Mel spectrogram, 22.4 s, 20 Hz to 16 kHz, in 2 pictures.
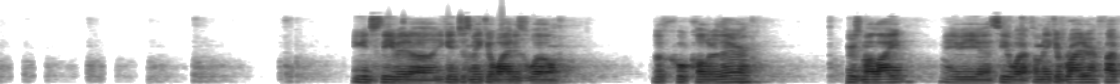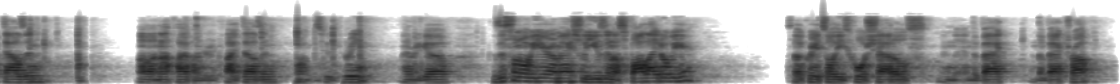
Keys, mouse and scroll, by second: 5.5 middle click, 8.2 click, 10.0 click, 11.6 KP_0, 12.9 click, 14.2 KP_0.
